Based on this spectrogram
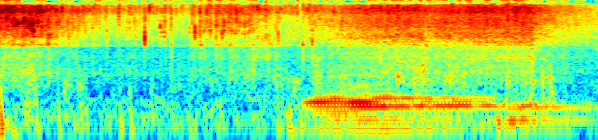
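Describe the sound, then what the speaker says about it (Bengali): Bay leaf, cumin and dried chilli temper in hot oil while crab is being cooked, a loud crackling sizzle that holds steady throughout, with a low hum entering midway. "তেলটা দিয়ে দিই ফোড়নে দেবো তেজপাতা জিরে শুকনো লঙ্কা"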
